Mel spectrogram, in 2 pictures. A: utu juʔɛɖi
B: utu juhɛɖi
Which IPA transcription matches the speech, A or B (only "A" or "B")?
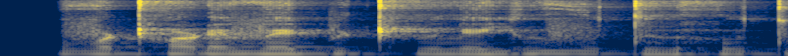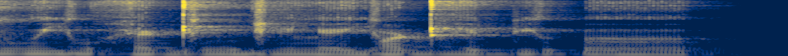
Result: B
